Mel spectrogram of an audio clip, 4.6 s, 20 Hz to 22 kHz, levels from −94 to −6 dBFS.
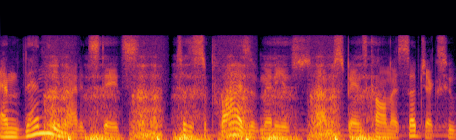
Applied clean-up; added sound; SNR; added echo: none; Breathing; -1 dB; none.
